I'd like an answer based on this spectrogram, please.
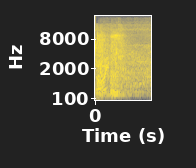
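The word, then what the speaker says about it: Zeuch: Z-E-U-C-H is the last name, pronounced Zoik.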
